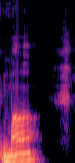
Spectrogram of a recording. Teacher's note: સહેજ નાકમાંથી સાથોસાથ બોલાય છે, એટલે આ અનુનાસિક વ્યંજન છે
